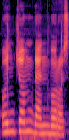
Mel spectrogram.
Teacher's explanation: huruf o kapital yang bercirikan agak rendah belakang dan bulat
